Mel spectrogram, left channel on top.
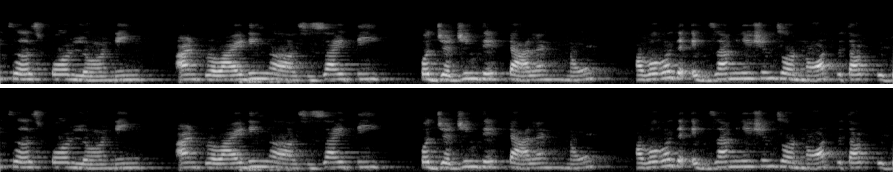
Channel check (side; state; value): right; quieter; 4.4 dB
